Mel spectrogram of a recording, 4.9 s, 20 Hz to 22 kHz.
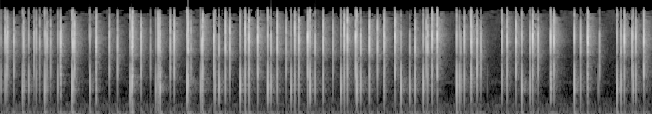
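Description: Long acrylic nails tap fast on the glass screen of a handheld blue iPhone 5c, a small solid phone with a plastic body held screen-forward. About 26 sharp, bright clicks come in a quick, uneven run, each one dry and gone at once, with almost no low end.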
